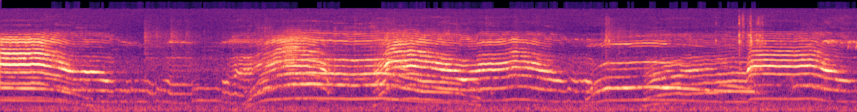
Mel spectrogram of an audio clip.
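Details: Cats meowing loudly, drawn-out rising-then-falling meows and caterwauling cries, several overlapping, strong and continuous across the whole stretch.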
